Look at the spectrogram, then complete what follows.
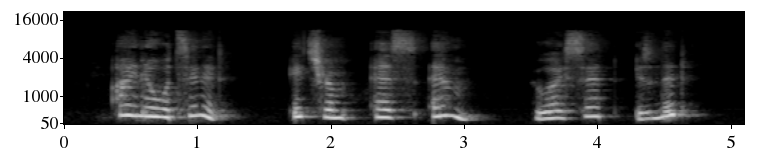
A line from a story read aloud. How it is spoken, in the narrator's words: shout, triumphantly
